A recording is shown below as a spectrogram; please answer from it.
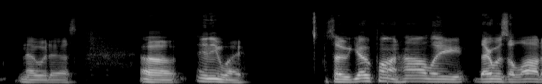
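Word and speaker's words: yaupon: All right, Yopon. I got it. The Sumter correct County.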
